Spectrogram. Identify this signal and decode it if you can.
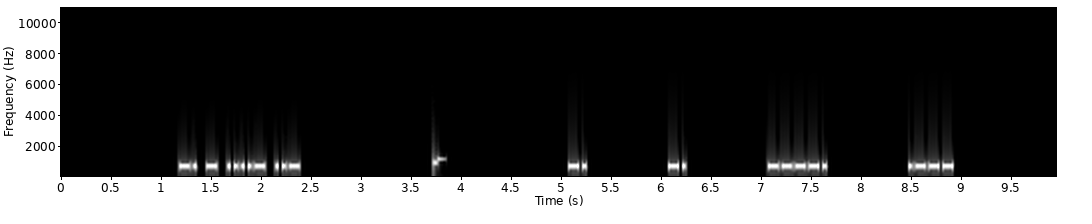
Morse code, heard as a keyed tone, about 36 wpm, spaced as for 15 wpm, 700 Hz. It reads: NT4U NN9J
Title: USA Call Signs - 4 Characters - 8x Character Spacing - 35wpm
